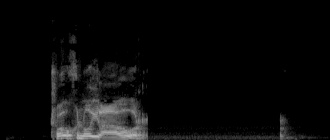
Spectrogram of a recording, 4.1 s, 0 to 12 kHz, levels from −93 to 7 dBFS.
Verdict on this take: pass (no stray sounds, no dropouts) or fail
pass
